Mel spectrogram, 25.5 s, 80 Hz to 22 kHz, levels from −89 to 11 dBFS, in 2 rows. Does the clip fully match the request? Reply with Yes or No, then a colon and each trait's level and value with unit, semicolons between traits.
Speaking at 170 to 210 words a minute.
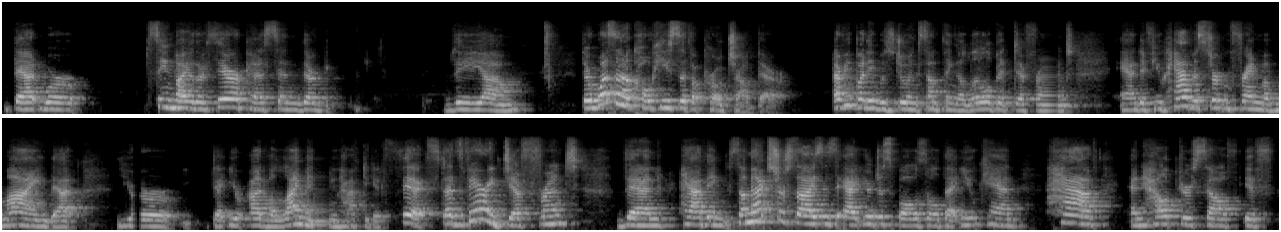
No: average, 150 wpm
